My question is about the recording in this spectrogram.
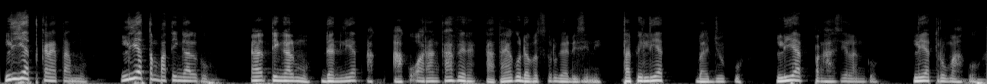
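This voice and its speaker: A man voicing a poor, bitter man who taunts a rich judge, speaking quickly in a mellow voice. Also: on the high side, lively intonation, vocal fry, no echo. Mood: mocking. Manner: taunting, pointed.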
